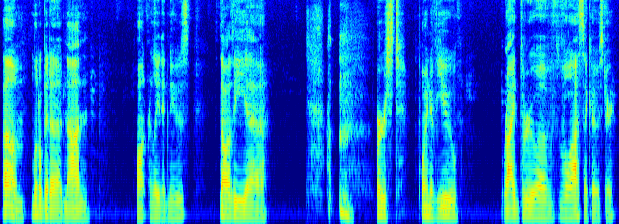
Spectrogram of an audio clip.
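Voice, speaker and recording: A man's voice: on the low side, steady tone, very slow, long pauses, darkish tone, dry recording, clean studio sound. A man co-hosting a livestream, chatting casually with his partner and the viewers. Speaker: livestream co-host. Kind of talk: casual chat.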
